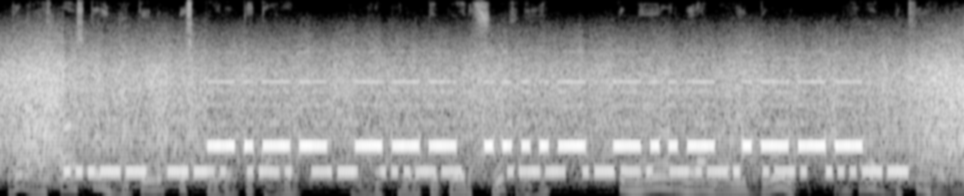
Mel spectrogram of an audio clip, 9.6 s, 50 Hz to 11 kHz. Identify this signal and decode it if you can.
Morse code, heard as two keyed tones, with radio static and speech in Hindi. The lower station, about 20 wpm, 470 Hz: 3GRM3 WPCR3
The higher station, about 13 wpm, 900 Hz: YO4XJ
